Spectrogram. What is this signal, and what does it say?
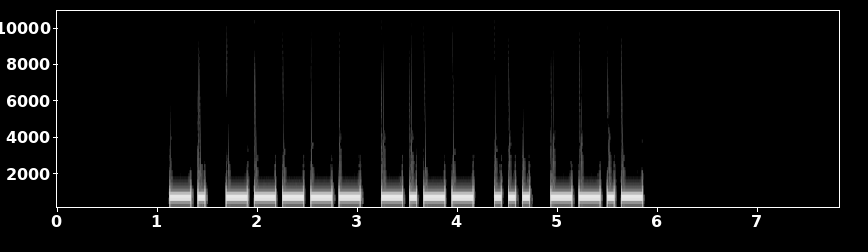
Morse code, heard as a keyed tone, about 17 wpm, 700 Hz. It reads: N0YSQ
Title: K1USN SST QSO Practice - 17wpm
